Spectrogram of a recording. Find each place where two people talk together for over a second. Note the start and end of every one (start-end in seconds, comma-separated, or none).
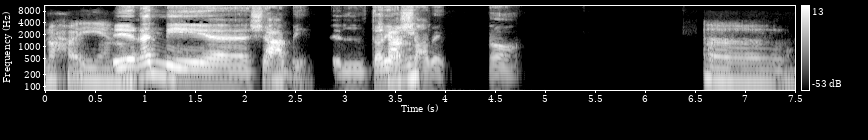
none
